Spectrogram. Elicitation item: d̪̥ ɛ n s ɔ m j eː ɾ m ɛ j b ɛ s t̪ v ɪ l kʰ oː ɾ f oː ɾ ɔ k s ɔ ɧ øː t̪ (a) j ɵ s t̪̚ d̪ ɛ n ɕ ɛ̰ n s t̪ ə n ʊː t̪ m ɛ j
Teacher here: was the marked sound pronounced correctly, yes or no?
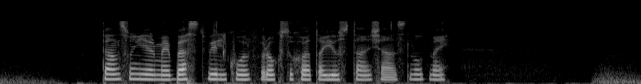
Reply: yes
